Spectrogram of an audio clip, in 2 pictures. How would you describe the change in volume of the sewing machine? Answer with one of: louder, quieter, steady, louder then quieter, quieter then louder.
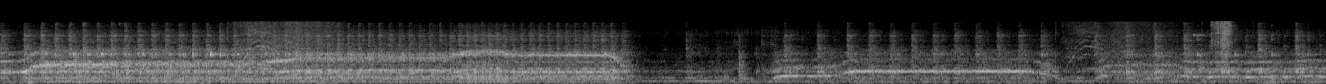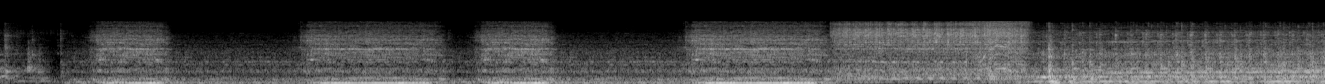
quieter then louder.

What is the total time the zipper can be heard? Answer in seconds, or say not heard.
4 s.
